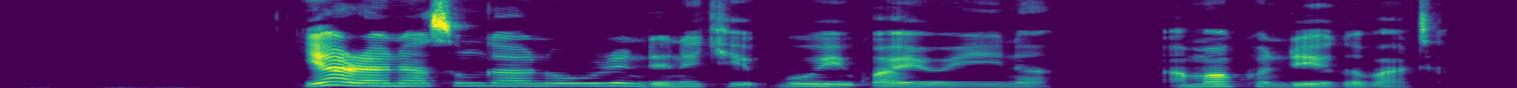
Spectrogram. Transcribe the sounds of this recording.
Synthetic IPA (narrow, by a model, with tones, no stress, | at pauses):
jaː˦˨ɽaː˦naː˦sʊ˦ŋɡaː˦noː˦wʊ˦ɽɪ˦nda˨nɐ˦kʲʰeː˨ɓoː˦jeː˨kʷʼa̰ː˦joː˦jiː˦naː˦ | ʔa̰˨maː˦kʷɔ˨nda̰˨ja̰˦ɡɐ˨ba̰ː˦tʰḁ˨ʔ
